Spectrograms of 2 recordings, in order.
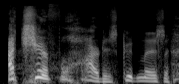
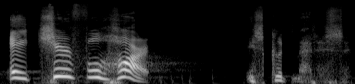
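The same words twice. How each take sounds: First: Said in the usual way. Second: Big high "cheerful heart", then a near-whispered "is good medicine"; emphatic verse. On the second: Acted. Verse read first for emphasis.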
